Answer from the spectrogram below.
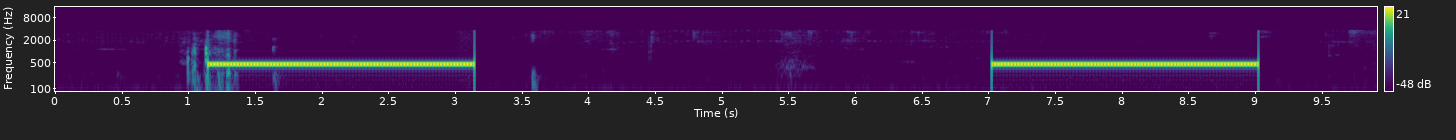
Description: Ringback tone (North America), 440 + 480 Hz.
